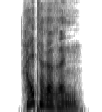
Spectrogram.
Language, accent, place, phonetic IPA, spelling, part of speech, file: German, Germany, Berlin, [ˈhaɪ̯təʁəʁən], heitereren, adjective, De-heitereren.ogg
- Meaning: inflection of heiter: 1. strong genitive masculine/neuter singular comparative degree 2. weak/mixed genitive/dative all-gender singular comparative degree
